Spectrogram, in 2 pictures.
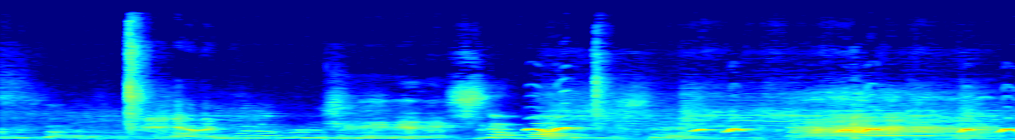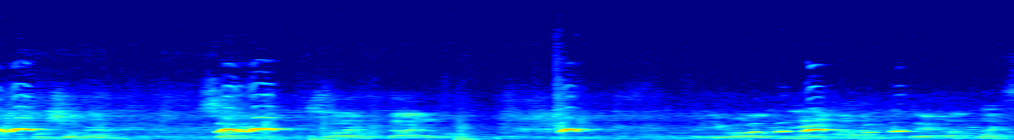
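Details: A pet cockatiel in her new hiding place whistles short rising and falling phrases, mixed with chattering mimicked talk; a person speaks briefly in the background.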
